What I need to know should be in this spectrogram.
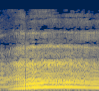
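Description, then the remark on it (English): A person's voice imitates a tiger's roar, a single sustained, loud, low growling roar lasting over a second, with no speech alongside it. “I'm a roaring tiger.”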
